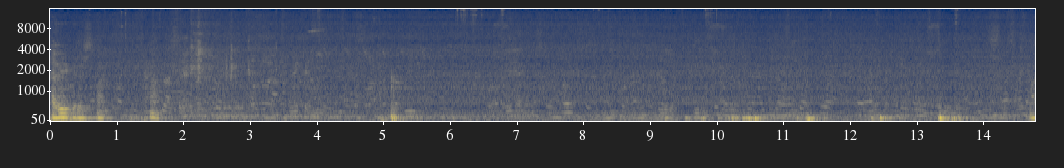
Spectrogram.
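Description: A crowd of men and women murmurs quietly nearby.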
